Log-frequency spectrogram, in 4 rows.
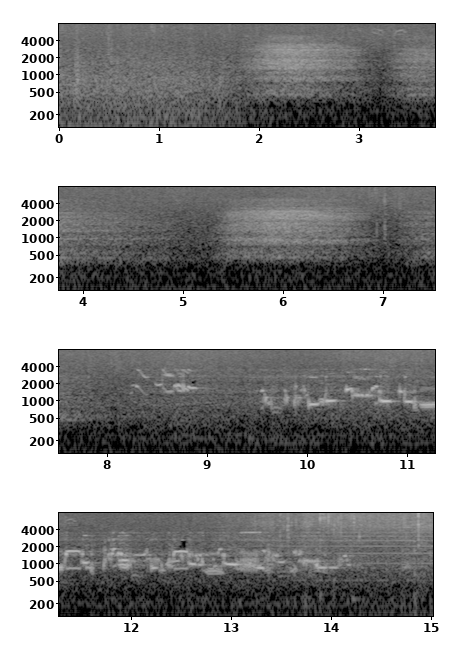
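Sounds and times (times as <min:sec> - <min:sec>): rapid bird chirps: 0:08.2 - 0:14.8.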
